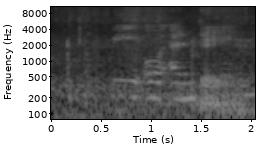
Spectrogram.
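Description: A person talking, over a low steady hum.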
